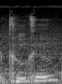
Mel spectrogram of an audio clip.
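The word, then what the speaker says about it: Koekkoek: Wait, his name is Slater Cuckoo? – Well, that's how his last name is pronounced. It's got a funky spelling, but that's how it's pronounced.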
